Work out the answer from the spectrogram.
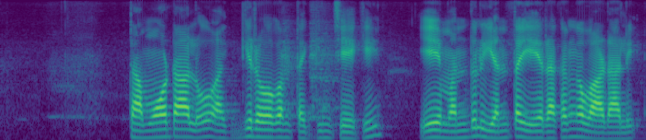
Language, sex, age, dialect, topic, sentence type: Telugu, female, 36-40, Southern, agriculture, question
